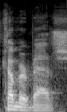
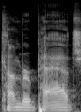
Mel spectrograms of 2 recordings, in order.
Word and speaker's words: Cumberbatch: his his last name it's Cumberbatch just so everybody's clear not cumber patch or cumberbottom or anything I mean if it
